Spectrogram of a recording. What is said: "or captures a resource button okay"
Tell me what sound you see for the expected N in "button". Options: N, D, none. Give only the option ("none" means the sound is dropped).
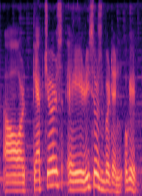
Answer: N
